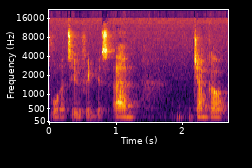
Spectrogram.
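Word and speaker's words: Django: or two fingers um Jango Reinhard being one of them which is spelled um d j a n g o Jango Reinhard look him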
